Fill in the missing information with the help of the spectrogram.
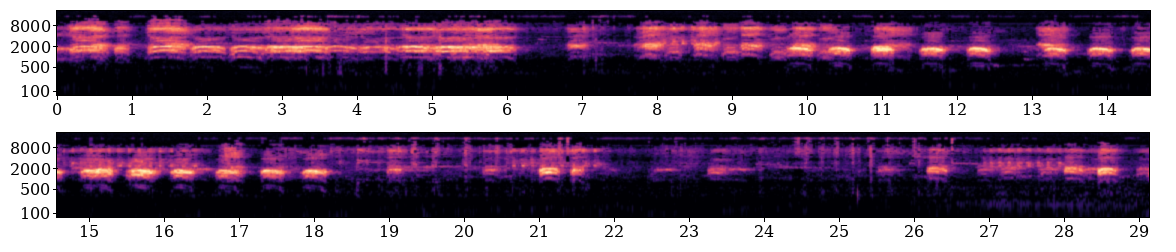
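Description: Crows cawing: a dense stretch of overlapping caws for about six seconds, then after a short lull a steady run of single caws, about two a second, for some eight seconds, then scattered caws.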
